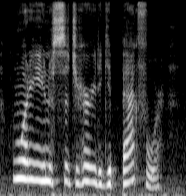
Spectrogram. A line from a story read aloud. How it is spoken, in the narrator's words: Danielle asked with a laugh, in an attempt to lighten the mood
